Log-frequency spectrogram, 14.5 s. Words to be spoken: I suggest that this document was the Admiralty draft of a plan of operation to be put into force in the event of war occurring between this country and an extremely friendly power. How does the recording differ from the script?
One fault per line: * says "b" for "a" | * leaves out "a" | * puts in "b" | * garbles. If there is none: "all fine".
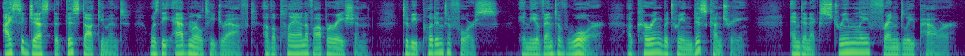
all fine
